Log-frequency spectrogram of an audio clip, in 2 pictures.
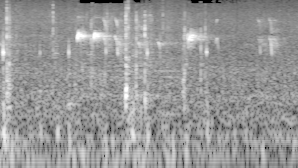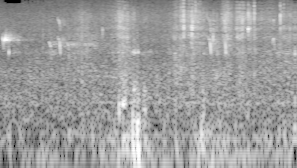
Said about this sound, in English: Now the mate of the female is calling from this tree.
